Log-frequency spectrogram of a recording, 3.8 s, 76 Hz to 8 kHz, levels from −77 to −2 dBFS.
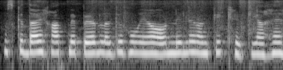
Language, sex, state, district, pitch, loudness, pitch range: Hindi, female, Uttar Pradesh, Jyotiba Phule Nagar, 240 Hz, -16 LUFS, 235-250 Hz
